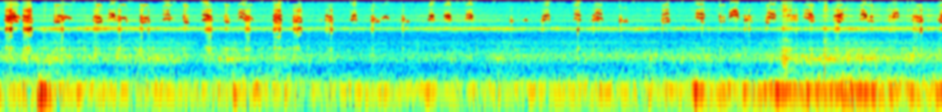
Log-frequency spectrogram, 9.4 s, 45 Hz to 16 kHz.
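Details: Inside a crowded nest box on 22 May 2019, six Eurasian blue tit chicks give fast, scattered high-pitched cheeps, sometimes in clusters and sometimes thinning out, over a steady low hum.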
